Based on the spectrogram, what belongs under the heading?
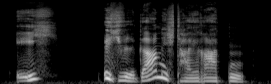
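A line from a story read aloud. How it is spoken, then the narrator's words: Called out. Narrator (German): rief Prinz Karl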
